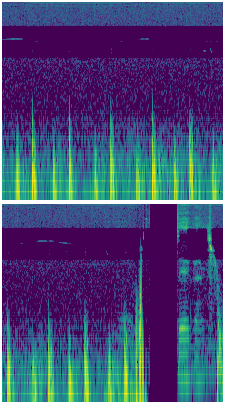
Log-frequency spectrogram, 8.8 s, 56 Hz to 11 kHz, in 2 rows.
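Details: 1955 Johns Hopkins heart sound laboratory recording: regular low heart sounds through a stethoscope after surgical repair of an atrial septal defect.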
